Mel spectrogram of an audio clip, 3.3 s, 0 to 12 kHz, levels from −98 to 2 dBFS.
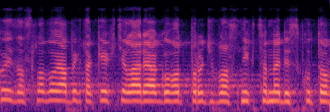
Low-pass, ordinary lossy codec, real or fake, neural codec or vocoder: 7.2 kHz; Opus, 32 kbps; real; none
